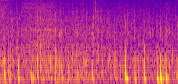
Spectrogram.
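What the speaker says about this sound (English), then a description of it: "And the rain has coming down." Steady rain patters across an outdoor disc golf course, a dense, close hiss of drops striking the ground and surfaces with scattered louder taps, no voices.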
